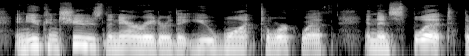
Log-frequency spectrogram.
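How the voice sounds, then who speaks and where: A woman speaks at a moderate pace in a dark, mellow tone, her fairly low pitch held in fairly even intonation. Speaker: indie true crime author. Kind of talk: presentation of slides.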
